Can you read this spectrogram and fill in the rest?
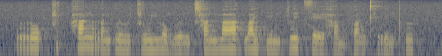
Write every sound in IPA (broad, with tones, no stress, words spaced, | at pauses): roː˦˥k̚t͡ɕu˥˩k̚ ha˥˩ŋ ra˦˥ŋplɯː˨˩ t͡ɕuː˦˥jlo˩˦mlɯ˨˩ŋ t͡ɕʰa˦˥nmaː˥˩kwa˥˩j ʔi˧n kli˥˩ʔ seː˩˦ha˩˦mfa˧ŋkʰri˩˦n pʰɯ˥˩k̚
